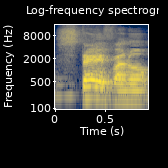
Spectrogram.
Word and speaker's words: Stefano: Стефано, ударение на «е».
